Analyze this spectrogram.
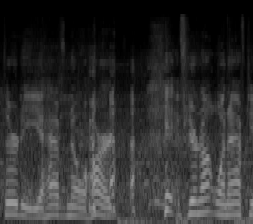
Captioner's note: laughing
